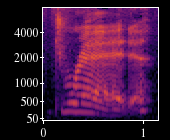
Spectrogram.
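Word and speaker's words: Dredd: on track number five rhymes with Ted dread I went to see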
